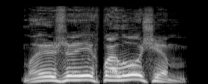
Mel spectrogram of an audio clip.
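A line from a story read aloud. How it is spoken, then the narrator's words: Deep bass, giant. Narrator (Russian): пробасил великан-циклоп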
